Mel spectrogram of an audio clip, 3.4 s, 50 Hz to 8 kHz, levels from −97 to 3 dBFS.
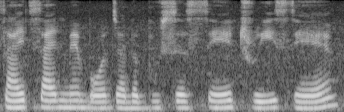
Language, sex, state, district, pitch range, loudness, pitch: Hindi, female, Arunachal Pradesh, Lower Dibang Valley, 165-180 Hz, -17 LUFS, 175 Hz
